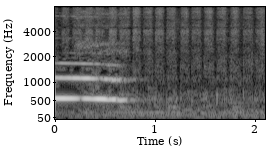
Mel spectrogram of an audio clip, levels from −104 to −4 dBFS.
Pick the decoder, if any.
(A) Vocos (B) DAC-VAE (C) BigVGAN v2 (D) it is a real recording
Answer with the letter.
D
